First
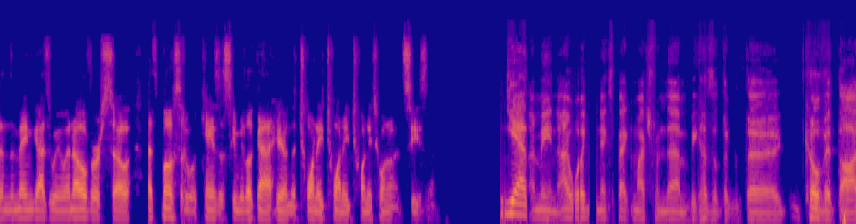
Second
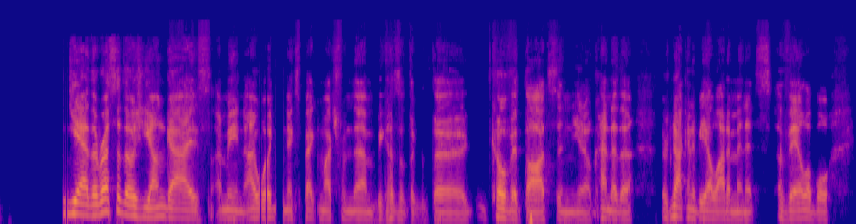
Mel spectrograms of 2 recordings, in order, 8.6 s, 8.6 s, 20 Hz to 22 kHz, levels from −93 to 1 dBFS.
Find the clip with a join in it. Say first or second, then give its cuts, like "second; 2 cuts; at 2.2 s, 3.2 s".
first; 1 cut; at 5.3 s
